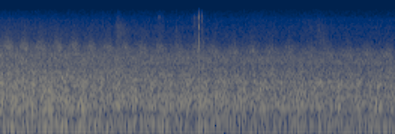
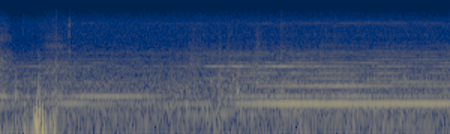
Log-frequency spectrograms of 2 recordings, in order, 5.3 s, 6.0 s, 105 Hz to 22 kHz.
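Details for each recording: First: Safer-made Airmaster industrial ceiling fan with steel blades, revived with a new capacitor after stiff, seizing bearings and a blown capacitor. Spin-down after a steady 0.7 A on high. The soft, even whoosh slowly fades with no scraping or ticking. Normal long, free coast-down. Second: Safer-made Airmaster industrial ceiling fan, revived after stiff bearings and a blown capacitor, on low through a solid-state speed control. Faint hum with a clear fixed-pitch buzz over it. Loud winding buzz from the solid-state control; varnishing the windings is suggested as the fix.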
